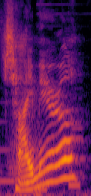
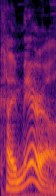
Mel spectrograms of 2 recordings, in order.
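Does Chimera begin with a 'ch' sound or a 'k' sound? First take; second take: ch sound; k sound. First: The word begins with a 'ch' sound. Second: The word begins with a 'k' sound. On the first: "he pronounces his own Mei with a ch, as in China" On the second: "it's literally just a misspelling of Chimera"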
